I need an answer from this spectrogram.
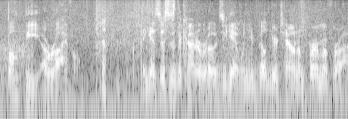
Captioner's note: chuckles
